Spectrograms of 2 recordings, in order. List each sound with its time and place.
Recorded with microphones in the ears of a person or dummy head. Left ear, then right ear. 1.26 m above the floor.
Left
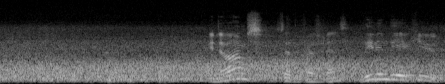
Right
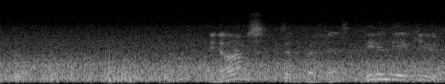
2.1 s a man speaking: 75° left (ahead or behind), 1.8 m; by 4.4 s 45° left (ahead or behind), 1.6 m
